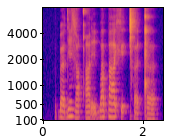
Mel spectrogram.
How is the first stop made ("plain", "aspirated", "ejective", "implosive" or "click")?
implosive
